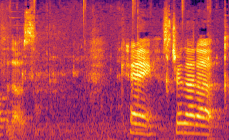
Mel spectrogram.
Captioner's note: stirring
